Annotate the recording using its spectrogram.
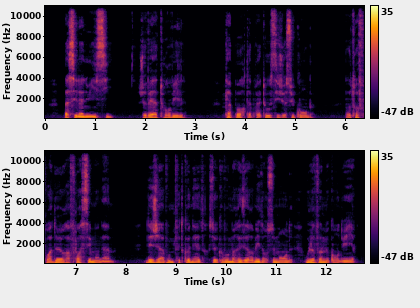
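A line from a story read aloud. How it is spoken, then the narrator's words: Somber voice. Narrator (French): prononça Charles d'une voix sombre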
